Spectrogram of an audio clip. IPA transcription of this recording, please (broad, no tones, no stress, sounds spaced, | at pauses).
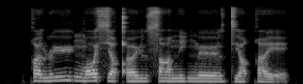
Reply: q ʉ l ɳ yː ŋ͡m ɔ sʲ ʉ qʼ yː l s ɑ n i ŋ͡m øː l tʲ ɔ q e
